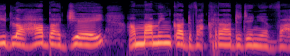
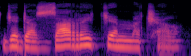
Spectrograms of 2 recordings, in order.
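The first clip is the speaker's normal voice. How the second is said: ordinary talk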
